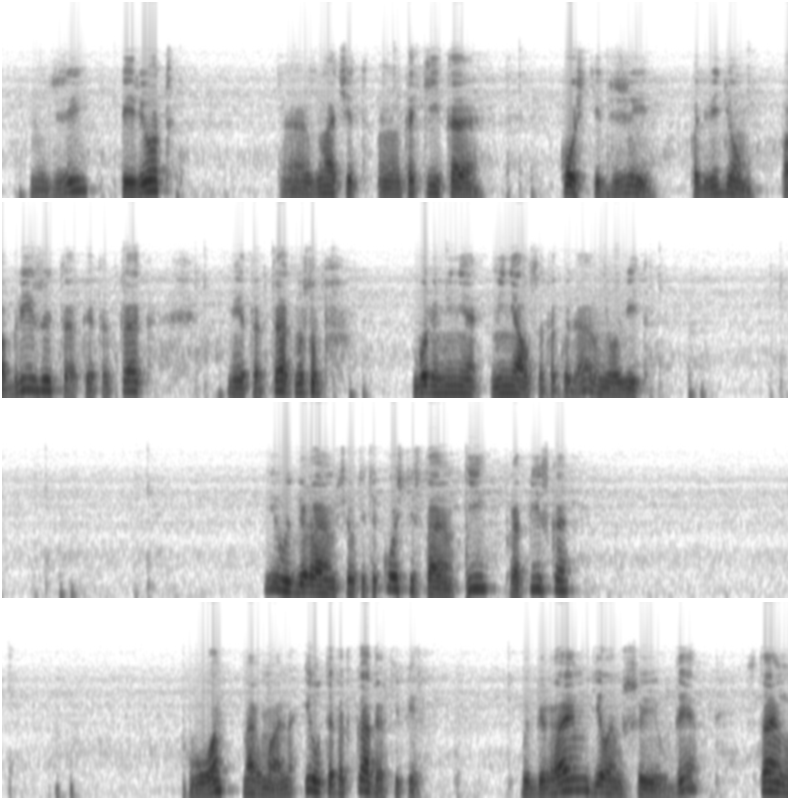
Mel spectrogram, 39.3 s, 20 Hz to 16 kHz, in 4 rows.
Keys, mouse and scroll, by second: 3.5 middle click, 4.8 click, 6.4 click, 10.1 click, 12.3 click, 13.9 click, 16.4 click, 17.9 click, 20.1 click, 23.5-24.4 drag, 26.8-29.7 drag, 32.9-33.4 drag, 34.8-35.9 drag.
